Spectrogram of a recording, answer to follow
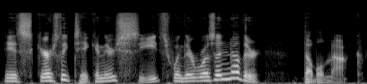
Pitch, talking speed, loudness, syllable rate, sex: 150 Hz, 195 wpm, -20 LUFS, 6.0 syllables/s, male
